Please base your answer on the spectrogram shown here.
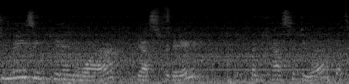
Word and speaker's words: Casa Dea: And I had the most amazing Pinot Noir yesterday from Casa-Dea. That's how you pronounce it, right?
